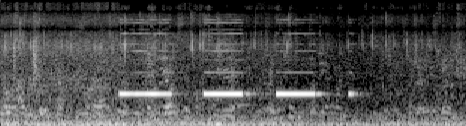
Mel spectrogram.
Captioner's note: engine beeps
